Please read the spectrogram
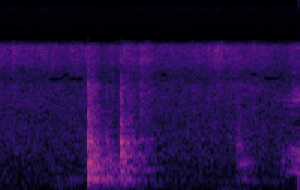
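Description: Two dull knocks against a wooden worktable, about a quarter second apart, about half a second in.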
